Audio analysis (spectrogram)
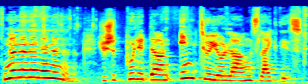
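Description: A woman's voice: on the high side, big pitch swings, a little fast, a little hiss or hum. An actress playing a worldly, playful French resistance woman in a video game, confident and maternal, with a French accent. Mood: indulgent. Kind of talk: video game cutscene acting.

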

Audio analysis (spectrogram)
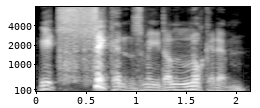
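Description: A man voicing a gruff, indignant lord in a fantasy audiobook, growling his words forcefully. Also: sits low, animated, moderate pace, exaggerated voice. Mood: disgusted, angry. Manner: forceful, blustering. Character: gruff, growling, indignant old-guard nobleman.

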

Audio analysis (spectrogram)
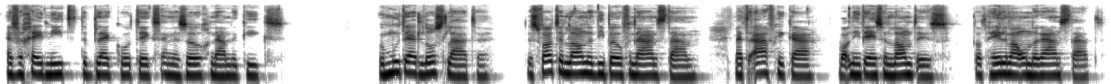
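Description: A woman storyteller performing a spoken word piece, with deliberate, dramatic phrasing and rhetorical questions. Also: fairly low pitch, level tone, warm tone. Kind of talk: spoken word recitation, poetic monologue.

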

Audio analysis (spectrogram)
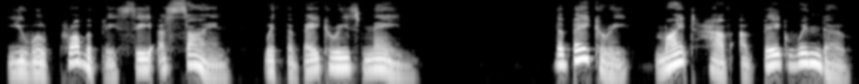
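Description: A man's voice: lowish voice, no room sound, studio quality. A British-accented man narrating a scripted beginner listening lesson as a teacher, in simple, separated phrases for learners. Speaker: English teacher.

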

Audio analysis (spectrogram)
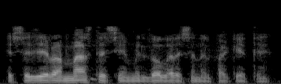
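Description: A menacing, mocking gang boss in a radio play. He drawls his taunts in a low voice, greedy and sly. The recording is dull and dated. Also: flat delivery, a little slow. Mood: cold command. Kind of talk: radio theatre acting.

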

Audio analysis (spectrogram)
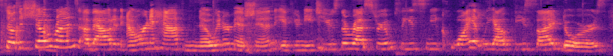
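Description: A woman's voice: high-pitched, moderate pace, hardly any pauses, bright, forceful tone. A woman host and instructor giving welcoming announcements to a live audience in an indoor room. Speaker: acting instructor and event host. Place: meeting room stage, indoors. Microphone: far camera. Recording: distant camera mic, clear background noise.

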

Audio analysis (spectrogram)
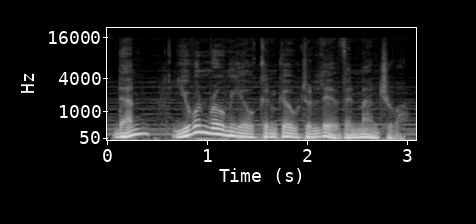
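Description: A grave old friar with a very low, earnest voice, put on by a male narrator. He speaks deliberately, as in a dramatized storybook, over soft music. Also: huge pitch swings, lo-fi sound, exaggerated voice. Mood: reassuring, grave. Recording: music under the voice.

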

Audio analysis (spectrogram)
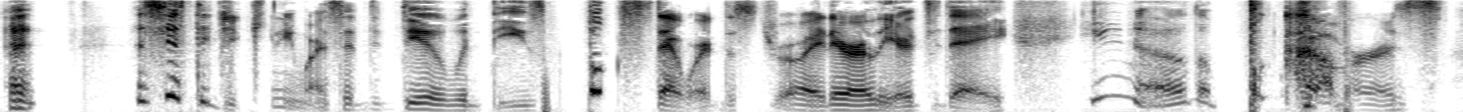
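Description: A man's voice: fairly high pitch, vocal fry, fairly bright tone, slight background noise, pitched above the performer's own voice, exaggerated voice, low-quality recording. A man voicing an awkwardly apologetic, deranged female unicorn pony, explaining hesitantly.

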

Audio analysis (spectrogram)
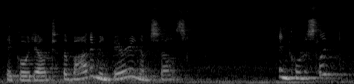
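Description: A woman's voice: on the high side, big pitch swings, fairly quick, warm tone. An older woman reading a picture book aloud to young children, with conversational asides between the lines. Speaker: children's storytime co-host reader. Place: indoor library storytime room. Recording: roomy sound with some background noise.

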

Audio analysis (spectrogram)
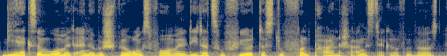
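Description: A man's voice: medium pitch, brisk, vocal fry, dark tone, slight background noise. A man narrating an adventure gamebook as game master, switching between scripted reading and casual chat.

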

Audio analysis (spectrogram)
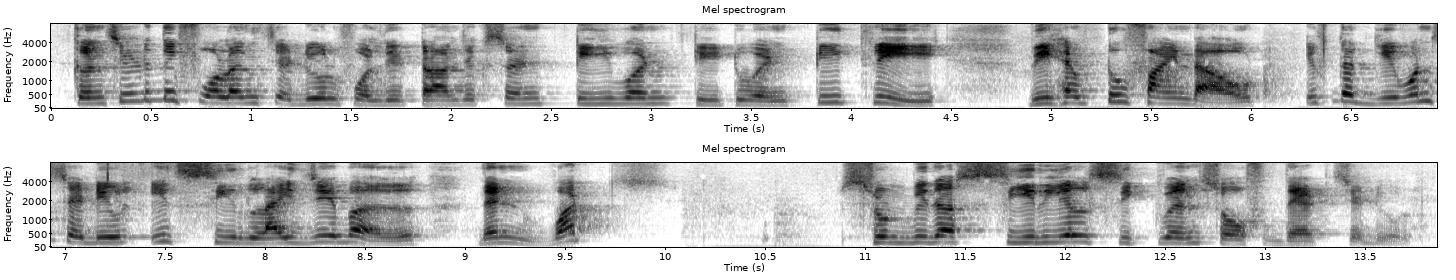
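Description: A middle-aged man lectures at a whiteboard, his pitch rising and falling widely as he stresses each point. He keeps repeating key ideas and turns often to address his students directly. He speaks through a clip-on mic in a small studio classroom. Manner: repetitive, emphatic teaching, often addressing "my dear students". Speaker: teacher. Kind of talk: exam-prep lecture at a whiteboard.

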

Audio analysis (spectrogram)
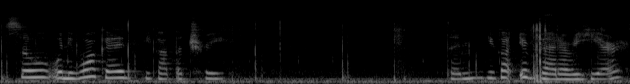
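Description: A woman's voice: sits high, slow, noisy background. A young woman with a congested, stuffy voice, chatting casually through a tour of a house she built in a game, full of ums and likes. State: congested from allergies. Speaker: gaming YouTuber.

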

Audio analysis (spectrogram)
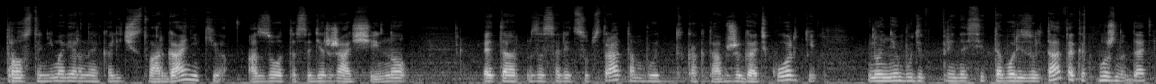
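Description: A woman with a hoarse voice, chatting casually and animatedly in a hobby plant vlog, with laughs and fillers. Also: sits low, steady tone, normal speed, darkish tone, slight background noise. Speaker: orchid grower.

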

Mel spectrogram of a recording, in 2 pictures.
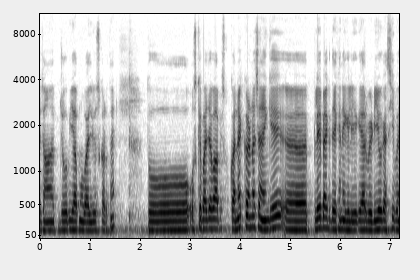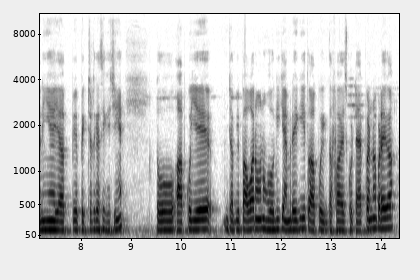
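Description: A man's voice: mid-range voice, little pitch movement, normal speed. A man gives an informal step-by-step product tutorial, explaining patiently and often checking in with short tags. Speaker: product reviewer giving a tutorial. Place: indoor room, tabletop demonstration. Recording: dull sound with background noise.

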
